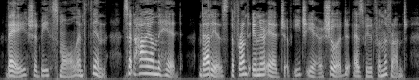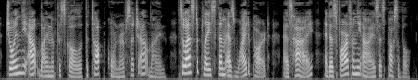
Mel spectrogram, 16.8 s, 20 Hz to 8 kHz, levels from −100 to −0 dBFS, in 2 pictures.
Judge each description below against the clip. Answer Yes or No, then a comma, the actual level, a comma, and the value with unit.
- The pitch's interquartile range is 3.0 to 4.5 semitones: No, average, 5.2 semitones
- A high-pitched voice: Yes, high, 195 Hz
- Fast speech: Yes, fast, 210 wpm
